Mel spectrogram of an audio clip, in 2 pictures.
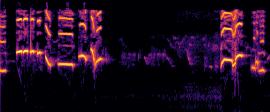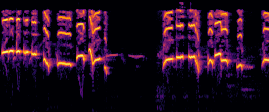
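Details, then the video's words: Oriental magpie-robin ngeplong song from a lure mix intended to provoke rivals: bright whistled phrases alternating steady notes with down-slurred chips, given in bursts separated by short quiet pauses. "PancinganKacerNgeplong|| Bikin Lawan Ngajak Tarung"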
